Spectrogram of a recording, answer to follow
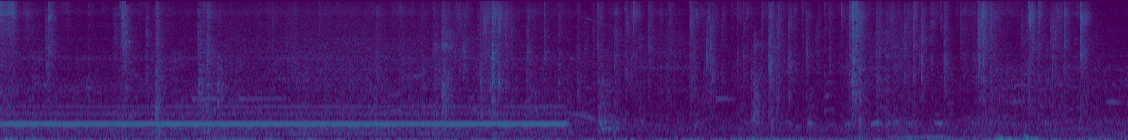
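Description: A baseball card pack's wrapper being torn open by hand, crackling and crinkling in short bursts as the cards are pulled out. A steady hum sounds under it and cuts off suddenly about halfway through.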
